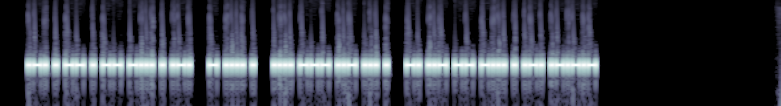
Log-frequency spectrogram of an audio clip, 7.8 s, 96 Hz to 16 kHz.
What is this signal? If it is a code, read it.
Morse code, heard as a keyed tone, about 47 wpm, 700 Hz. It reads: REMEMBER THE HOUSE NUMBER.
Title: Sentences from Top 1000 Words - Review Part 1 - 45wpm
